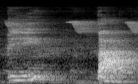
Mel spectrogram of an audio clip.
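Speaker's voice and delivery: Pipa in two separate beats, pi, pa; syllable by syllable. Shown as a demonstration. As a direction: pause between the syllables of Pipa. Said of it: "eu abro a boca duas vezes".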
